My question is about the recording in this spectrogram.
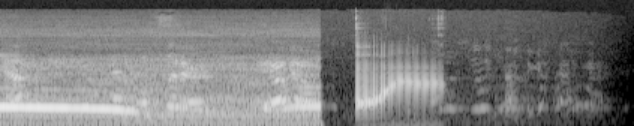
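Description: Drawn-out, wordless vocal exclamations: one long held 'ooh'-like note with gliding pitch, cut off suddenly about two seconds in. A short rising whoop follows.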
